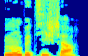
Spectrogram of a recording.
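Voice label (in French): "mon petit chat", French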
